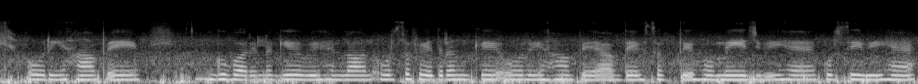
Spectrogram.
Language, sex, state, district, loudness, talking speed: Hindi, female, Haryana, Rohtak, -14 LUFS, 165 wpm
